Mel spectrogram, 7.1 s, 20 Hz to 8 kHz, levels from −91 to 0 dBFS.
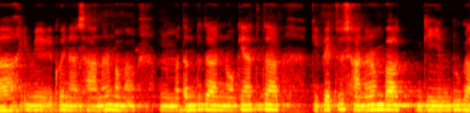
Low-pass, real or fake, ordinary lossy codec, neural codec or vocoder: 7.2 kHz; real; none; none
